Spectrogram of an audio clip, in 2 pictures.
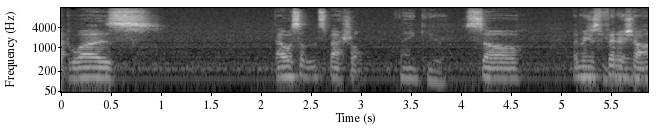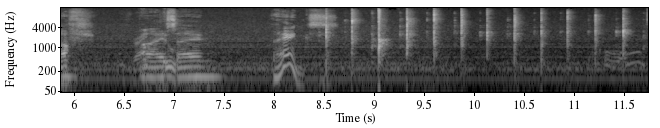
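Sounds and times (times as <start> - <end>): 
speech: 0.0 - 1.0, 2.1 - 8.6
golf clap, light polite clapping: 8.4 - 11.7.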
